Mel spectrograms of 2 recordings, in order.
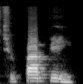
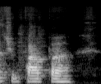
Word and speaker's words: Chupapi: You said it wrong, Soviet, and it's Chupapi, not Chupapa.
